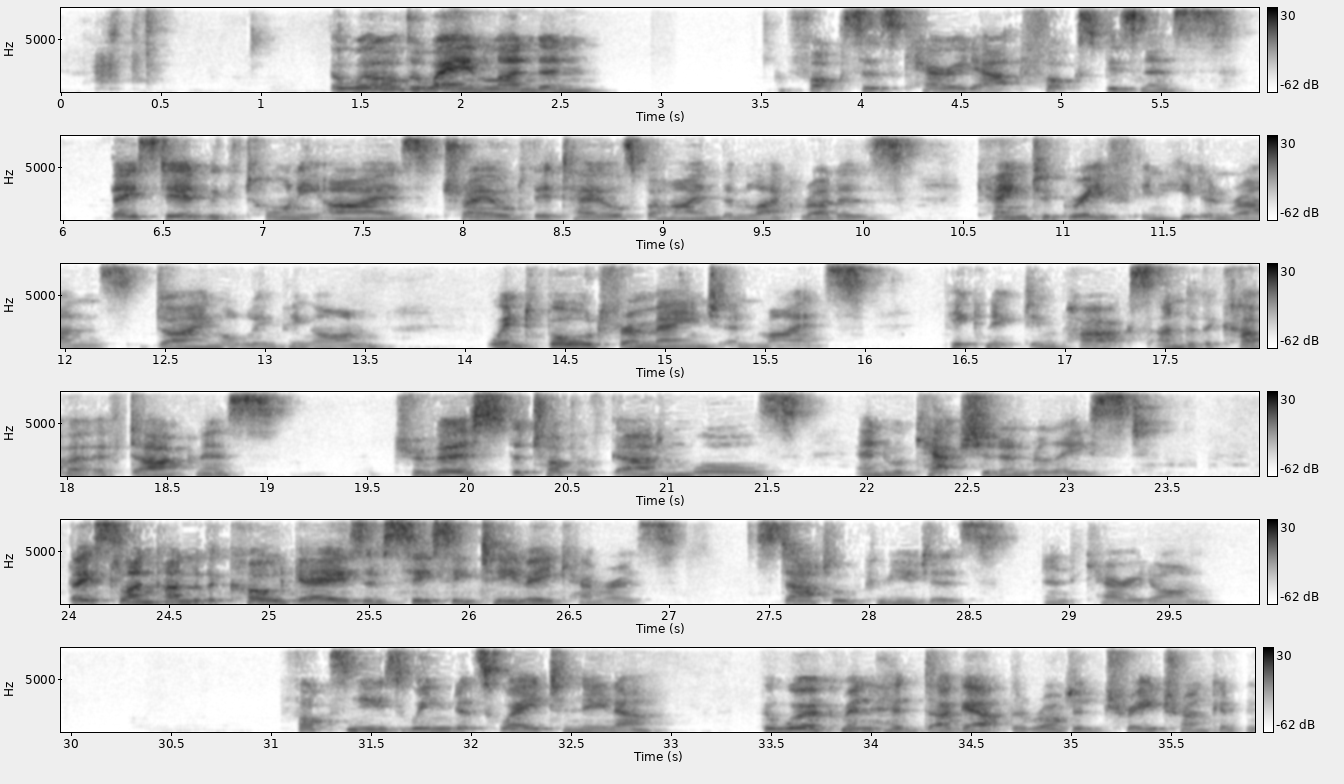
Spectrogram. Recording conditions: video call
